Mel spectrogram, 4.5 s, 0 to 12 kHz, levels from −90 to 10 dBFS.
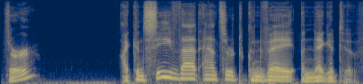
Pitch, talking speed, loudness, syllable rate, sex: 115 Hz, 120 wpm, -17 LUFS, 4.8 syllables/s, male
